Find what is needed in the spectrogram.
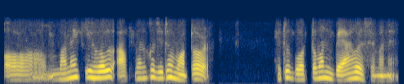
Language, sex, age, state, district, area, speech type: Assamese, male, 18-30, Assam, Charaideo, rural, conversation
